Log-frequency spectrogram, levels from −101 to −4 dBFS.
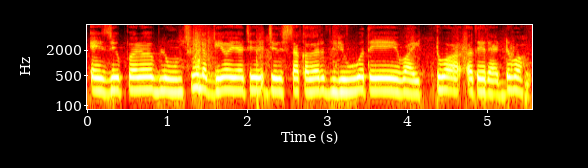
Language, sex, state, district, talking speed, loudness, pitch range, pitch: Punjabi, female, Punjab, Kapurthala, 205 wpm, -11 LUFS, 210-230 Hz, 220 Hz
